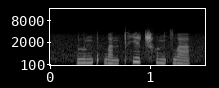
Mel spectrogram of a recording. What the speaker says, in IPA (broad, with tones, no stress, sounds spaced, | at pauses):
l ʊ˧˥ ŋ pʰ w a˨˩ n t̪ʰ i˥ ʈ͡ʂʰ ɤ˥˧ ŋ t͡s w ä˥˩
